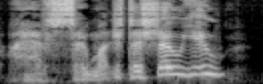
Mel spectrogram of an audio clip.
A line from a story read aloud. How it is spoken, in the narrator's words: babbled excitedly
